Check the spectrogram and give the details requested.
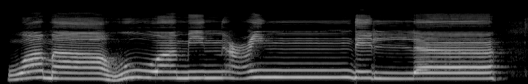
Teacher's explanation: نون ساکن کی آواز کو ناک میں چھپائیں گے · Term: اقفا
